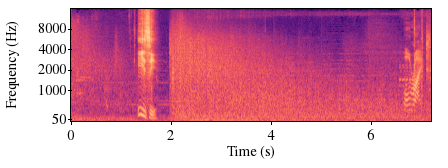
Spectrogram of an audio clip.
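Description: Starship weapon fire and an exploding target in the Star Trek Online space game: a short sharp burst, then a long loud rumbling roar of the blast that holds steady for several seconds, with a brief spoken word.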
